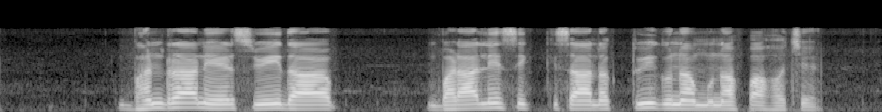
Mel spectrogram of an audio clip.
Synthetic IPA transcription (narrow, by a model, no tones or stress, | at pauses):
bʱəɳɖɾaneːɾsweːd̪ʱa | bəɽaːlesikːisaːnək̚t̪uiɡʊnamʊnaːpʰaɦoːt͡ʃe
